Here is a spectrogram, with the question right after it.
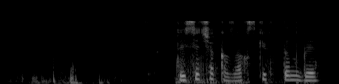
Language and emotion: Russian, neutral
